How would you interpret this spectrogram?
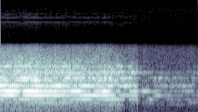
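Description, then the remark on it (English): A loud, sustained train horn blares in the streets of New Orleans with a rich chord-like tone, cutting off sharply after a second or so and leaving a fainter lingering tail. No voices are present. “Shit, watch out for that train.”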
